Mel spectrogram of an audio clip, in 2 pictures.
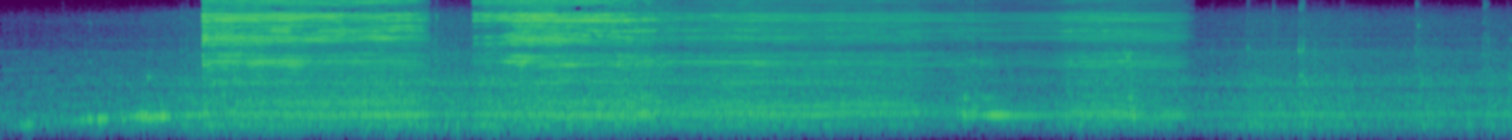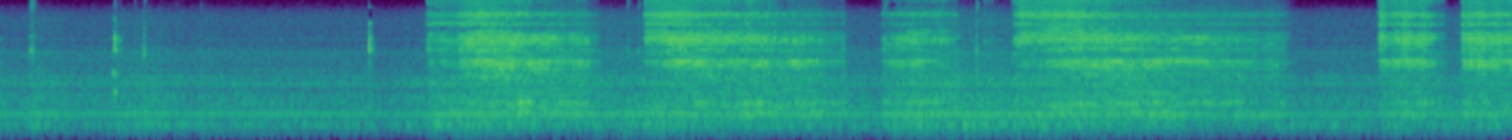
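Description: Wood lathe motor spinning up with a rising whine in the first two seconds, then running with a steady hum. Over the hum, a beading tool cuts into the spinning wooden pen blank in long bouts of shaving noise, with a quieter stretch of a few seconds in the middle.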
